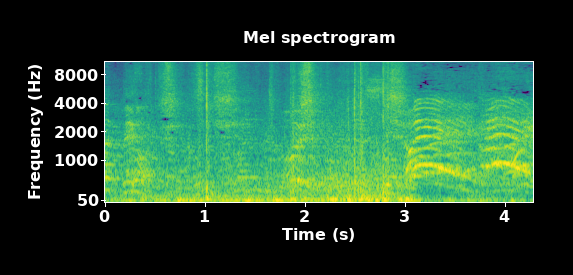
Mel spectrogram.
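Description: Several sharp smacks of gloved punches and kicks landing in a kickboxing bout, followed near the end by a man shouting.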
